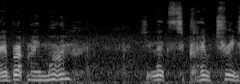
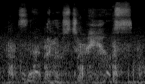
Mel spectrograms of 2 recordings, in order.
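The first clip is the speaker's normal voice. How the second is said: whispering; 8 dB quieter than usual. Real, not acted. Whispering on the quiet trail.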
